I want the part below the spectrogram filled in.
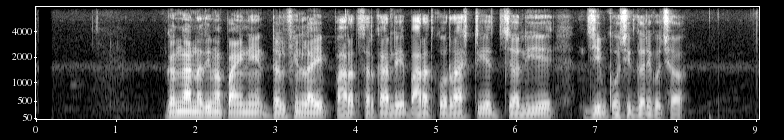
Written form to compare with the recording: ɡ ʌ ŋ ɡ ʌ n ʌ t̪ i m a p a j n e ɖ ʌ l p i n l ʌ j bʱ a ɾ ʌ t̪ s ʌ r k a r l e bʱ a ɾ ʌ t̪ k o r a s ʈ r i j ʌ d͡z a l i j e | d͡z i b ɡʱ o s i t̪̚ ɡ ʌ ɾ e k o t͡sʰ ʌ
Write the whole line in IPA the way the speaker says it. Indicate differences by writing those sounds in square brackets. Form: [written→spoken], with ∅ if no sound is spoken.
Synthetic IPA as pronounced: ɡ ʌ ŋ ɡ [ʌ→a] n ʌ [t̪→d̪] i m a p a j n e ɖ ʌ l [p→pʰ] i n l [ʌ→a] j bʱ a ɾ ʌ t̪ s ʌ r k a r l e bʱ a ɾ ʌ t̪ k o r a s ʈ r i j ʌ d͡z [a→ʌ] l i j e | d͡z i b ɡʱ o s i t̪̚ ɡ ʌ ɾ e k o t͡sʰ ʌ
